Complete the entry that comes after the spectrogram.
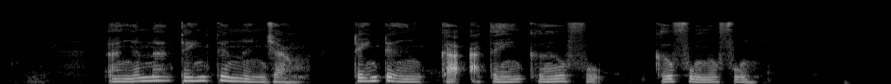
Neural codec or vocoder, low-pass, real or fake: none; 7.2 kHz; real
